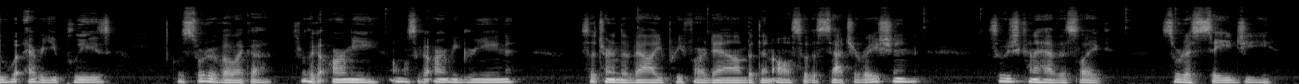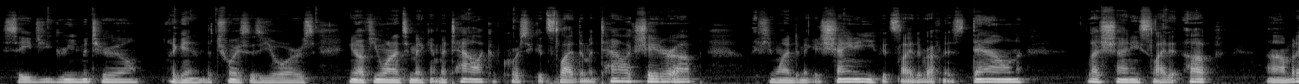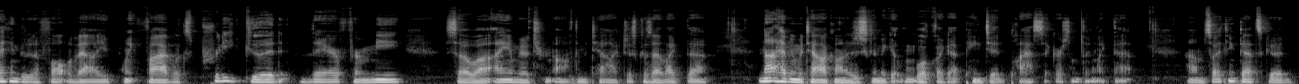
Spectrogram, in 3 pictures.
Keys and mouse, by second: 17.6 click, 20.5 middle click, 21.5-24.8 drag, 25.5-26.0 middle drag, 26.6-27.4 middle drag, 27.6 shift+middle drag, 28.1 middle drag, 28.6 shift+middle drag, 30.8-31.3 drag, 32.2 shift+middle click, 32.7-33.4 middle drag, 35.9-37.2 middle drag, 37.5 middle drag.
